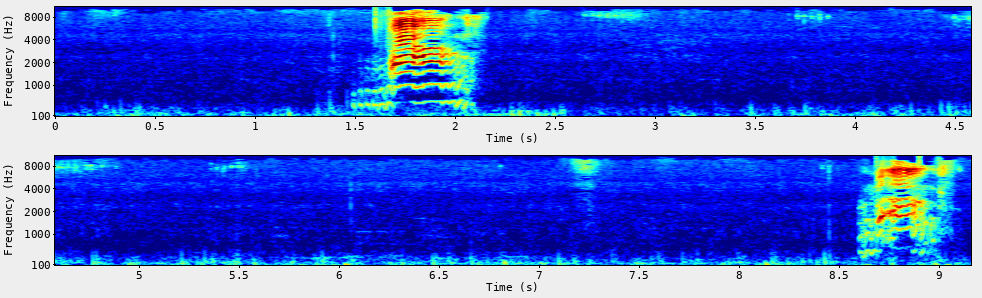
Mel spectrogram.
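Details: A female pet cat seeking pets gives two sharp, high meows about seven seconds apart, with a soft low purr rumbling faintly between them.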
